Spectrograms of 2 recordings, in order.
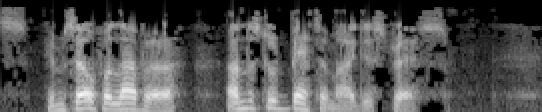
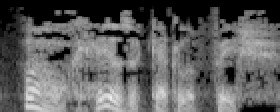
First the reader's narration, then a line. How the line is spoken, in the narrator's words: groaned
